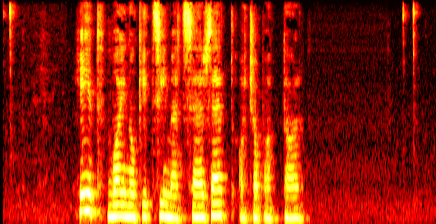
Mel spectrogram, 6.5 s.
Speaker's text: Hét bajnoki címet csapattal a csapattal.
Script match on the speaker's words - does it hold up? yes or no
no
